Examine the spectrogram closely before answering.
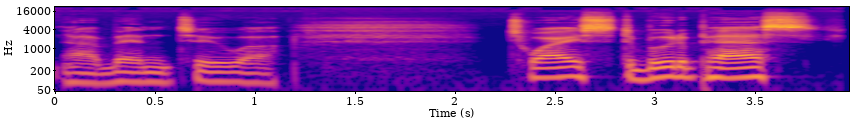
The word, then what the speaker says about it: Budapest: been to twice uh budapest it's not pest budapest the s it's pronounced with sh just the way they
